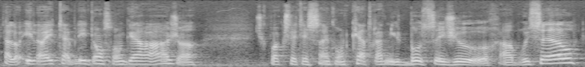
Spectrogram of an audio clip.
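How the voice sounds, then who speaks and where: Man, interviewee, hesitant recollection, gravelly and dark. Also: on the high side, a little fast. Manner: hesitant, many restarts. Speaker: interviewee recalling the past. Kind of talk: spontaneous recollection.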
